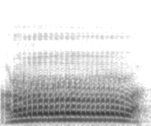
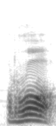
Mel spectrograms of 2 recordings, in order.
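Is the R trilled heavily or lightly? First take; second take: heavily; lightly. First: The R is trilled strongly with many taps. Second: The R is trilled lightly with few taps. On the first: The speaker calls it wrong. "ज्यादा शिद्दत के साथ तिकरार करना ... यह तरीका गलत है" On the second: The speaker calls it right. "बिल्कुल हल्का रॉ तिकरार करना है"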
